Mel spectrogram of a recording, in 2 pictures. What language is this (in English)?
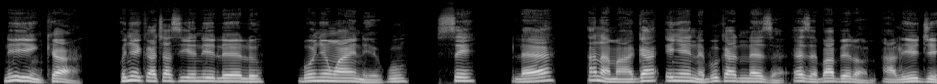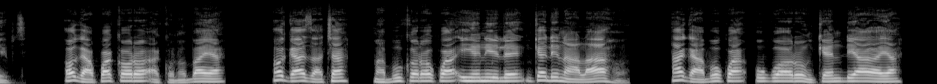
Igbo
